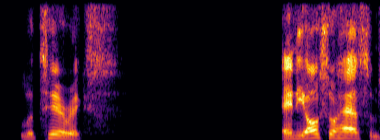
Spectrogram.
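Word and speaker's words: Latyrx: Is that Latics? That you did pronounce it right, which is not Everybody don't do that, but yeah, you did.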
